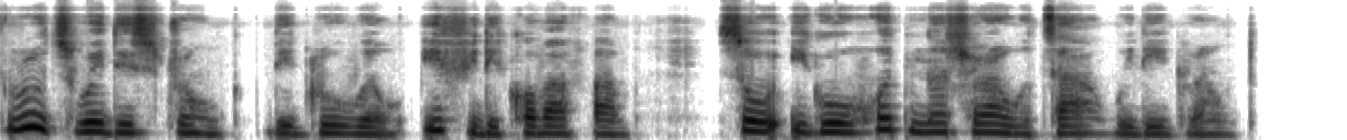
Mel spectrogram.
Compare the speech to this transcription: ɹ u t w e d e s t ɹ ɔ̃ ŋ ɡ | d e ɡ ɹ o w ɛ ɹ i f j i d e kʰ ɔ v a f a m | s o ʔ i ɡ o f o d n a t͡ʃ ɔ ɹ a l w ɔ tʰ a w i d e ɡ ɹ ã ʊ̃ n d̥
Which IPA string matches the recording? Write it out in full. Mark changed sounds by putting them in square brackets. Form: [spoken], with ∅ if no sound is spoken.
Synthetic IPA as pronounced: ɹ u t w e d e s t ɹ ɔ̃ ŋ ɡ | d e ɡ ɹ o w ɛ [l] i f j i d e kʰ ɔ v a f a m | s o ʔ i ɡ o [h] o d n a t͡ʃ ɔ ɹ a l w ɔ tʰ a w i d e ɡ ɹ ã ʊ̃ n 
